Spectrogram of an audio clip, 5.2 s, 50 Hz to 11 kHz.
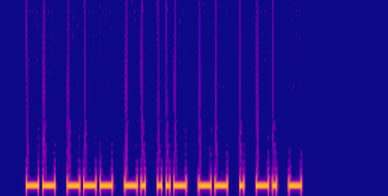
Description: Morse code, heard as a keyed tone, about 22 wpm, 700 Hz. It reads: MONUMENT
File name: practice / 22wpm / Eight Letter Words - 22wpm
